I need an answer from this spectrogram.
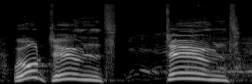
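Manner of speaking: slow, drawn-out mock Scottish doom, high and loud; Private Fraser. Pastor's second go at Fraser's line, slow hammed-up Scottish wail. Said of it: "I can't say it in the Scottish accent".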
